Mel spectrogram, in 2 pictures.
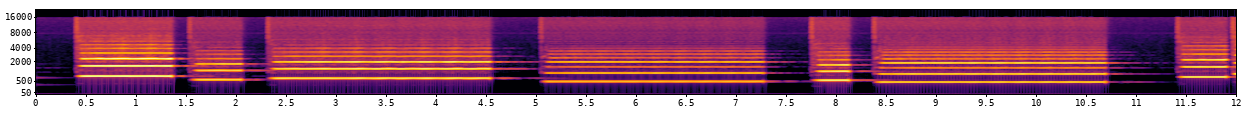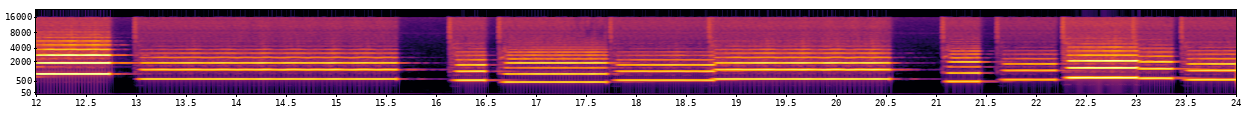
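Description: Background music: a slow solo melody on a single wind instrument, mostly long held notes with short pauses between them, turning to quicker, shorter notes near the end.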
